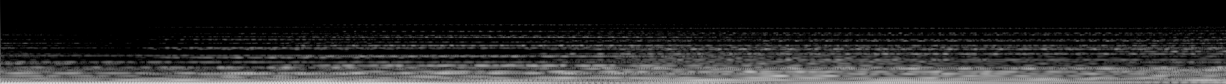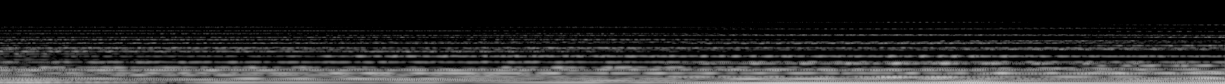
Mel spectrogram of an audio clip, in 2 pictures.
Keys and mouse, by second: 2.4 click, 3.1 click, 4.0 e, 4.9 click, 5.2 e, 5.9 click, 6.8 click, 7.3-9.1 alt+drag, 9.5-11.2 alt+drag, 11.2 typing, 11.5 ctrl+alt+click, 12.6 click, 12.8 click, 13.7 click, 14.1 shift+click, 18.1 Up, 18.4 Return, 19.5 click, 20.4 alt+click, 21.6 alt+click, 22.6 Tab.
